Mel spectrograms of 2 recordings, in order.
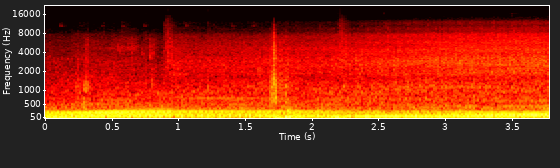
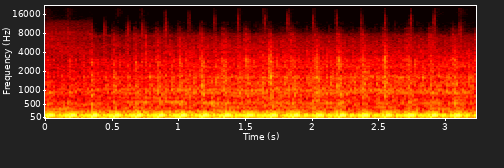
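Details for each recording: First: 2006 Nissan 350Z after replacing cylinder 2 ignition coil pack to fix misfire, check engine light not yet cleared: smooth, even low idle hum with steady beat, no skipping; normal idle, misfire seemingly fixed. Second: 2006 Nissan 350Z V6 with misfire on cylinder two and check engine light: deep, lumpy idle with a steady stumble about three times a second; fixed by replacing the ignition coil.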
